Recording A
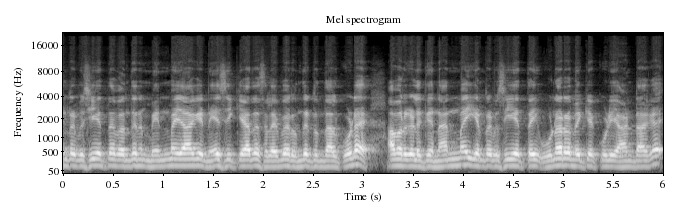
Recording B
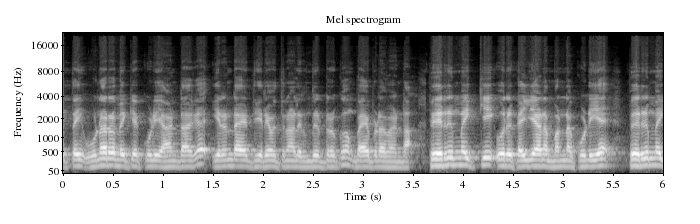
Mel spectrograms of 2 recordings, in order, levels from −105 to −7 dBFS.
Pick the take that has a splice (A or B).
B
